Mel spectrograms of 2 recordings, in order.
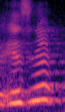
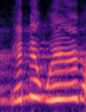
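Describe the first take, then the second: First: "Isn't it" with a clear z; standard pronunciation. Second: "Isn't it" as "idn't it", high; small-town "Isn't it" with d replacing z; Southern slurred form. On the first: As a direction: correct form, every sound in "Isn't it". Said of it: "I'll say instead of". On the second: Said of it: "I'll say instead of, "Isn't it?". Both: Shown as a demonstration.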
